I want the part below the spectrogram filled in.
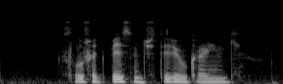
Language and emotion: Russian, neutral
